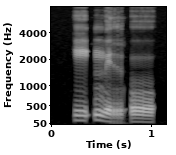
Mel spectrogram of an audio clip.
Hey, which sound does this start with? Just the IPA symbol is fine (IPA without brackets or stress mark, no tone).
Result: i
